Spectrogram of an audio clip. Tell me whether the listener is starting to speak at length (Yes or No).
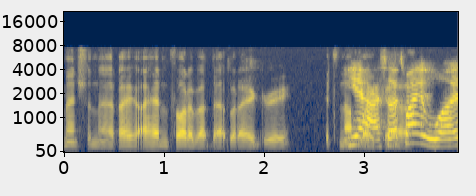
Yes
